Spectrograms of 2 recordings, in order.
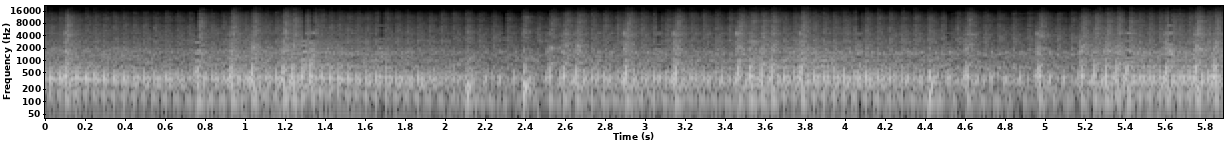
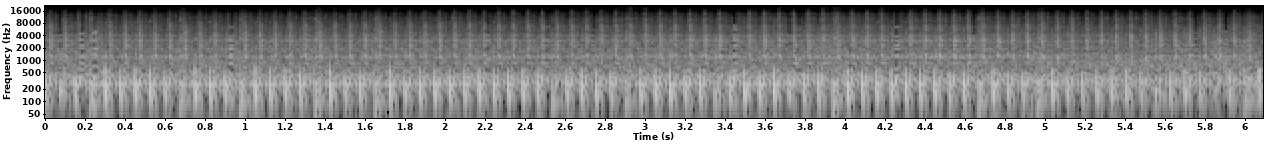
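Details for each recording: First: Snapper 3081 riding mower single-cylinder, throttle up in neutral with spark plug borrowed from snowblower: uneven stumbling beat, misses and backfires about every second; owner suspects failing magneto/coil. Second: Snapper 3081 mower single-cylinder engine, still hot after mowing, running after original spark plug refitted: steady even thump at fast idle, smoky, no misses or knocks; running normally.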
